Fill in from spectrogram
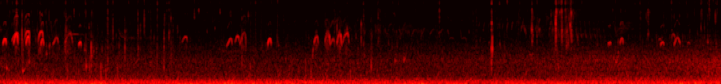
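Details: Mute swan cygnets giving thin, high, arched peeps, single and in quick pairs, scattered through the clip, set against a steady low rumble of wind or water.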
